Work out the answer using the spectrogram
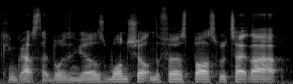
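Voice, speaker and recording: Male gamer, mid-pitched, wry and casual, commentating as he plays. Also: little pitch movement, fairly quick. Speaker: gamer streaming group raids.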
